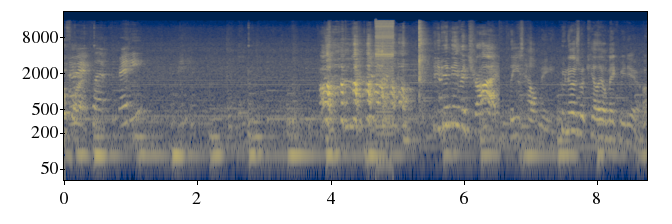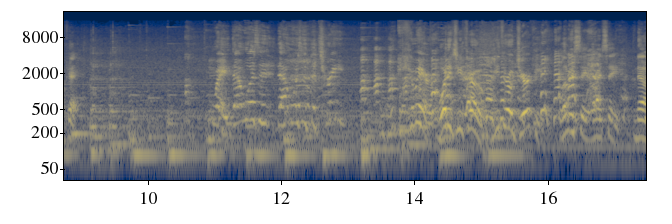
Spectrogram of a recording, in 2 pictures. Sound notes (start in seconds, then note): 3.8 laughs; 4.6 buzzer buzzes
